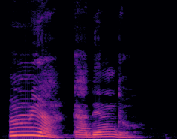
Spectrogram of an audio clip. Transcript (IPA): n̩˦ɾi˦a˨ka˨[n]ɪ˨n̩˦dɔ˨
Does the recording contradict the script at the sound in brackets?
yes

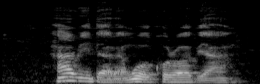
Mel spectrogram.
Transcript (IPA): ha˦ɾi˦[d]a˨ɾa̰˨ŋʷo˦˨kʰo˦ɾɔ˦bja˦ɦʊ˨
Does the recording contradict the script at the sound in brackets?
no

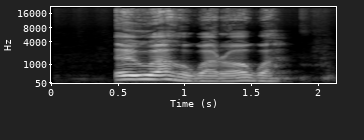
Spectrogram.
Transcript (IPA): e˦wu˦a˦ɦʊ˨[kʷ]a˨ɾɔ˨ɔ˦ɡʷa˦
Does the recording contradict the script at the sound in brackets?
yes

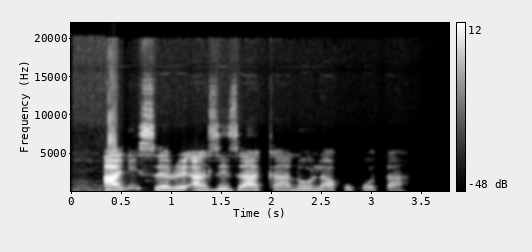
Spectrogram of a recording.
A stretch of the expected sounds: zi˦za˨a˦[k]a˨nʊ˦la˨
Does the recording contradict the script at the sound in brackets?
no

